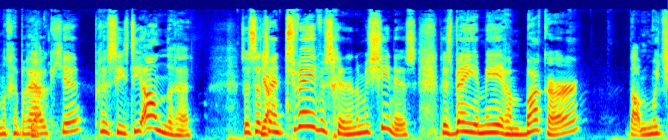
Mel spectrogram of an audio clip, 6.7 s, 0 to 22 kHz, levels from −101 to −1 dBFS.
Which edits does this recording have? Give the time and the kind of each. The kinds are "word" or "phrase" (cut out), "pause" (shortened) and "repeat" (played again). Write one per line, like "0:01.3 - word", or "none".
none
